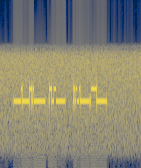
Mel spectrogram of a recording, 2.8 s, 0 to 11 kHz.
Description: TTY/TDD text telephone tones (45.45 baud Baudot), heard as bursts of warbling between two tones, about 400 Hz shift, 1600 Hz centre. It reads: GIFT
